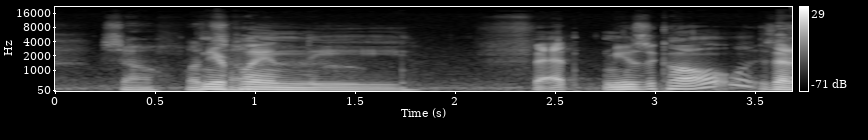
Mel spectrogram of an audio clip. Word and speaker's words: Fete: So and you're playing the Fete Music Hall?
